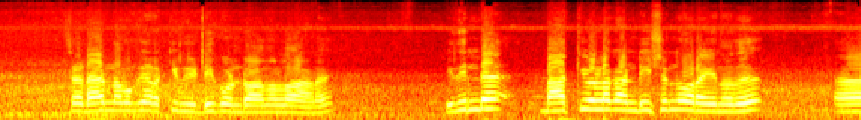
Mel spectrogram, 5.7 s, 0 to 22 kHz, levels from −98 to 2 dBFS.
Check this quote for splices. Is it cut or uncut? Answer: uncut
